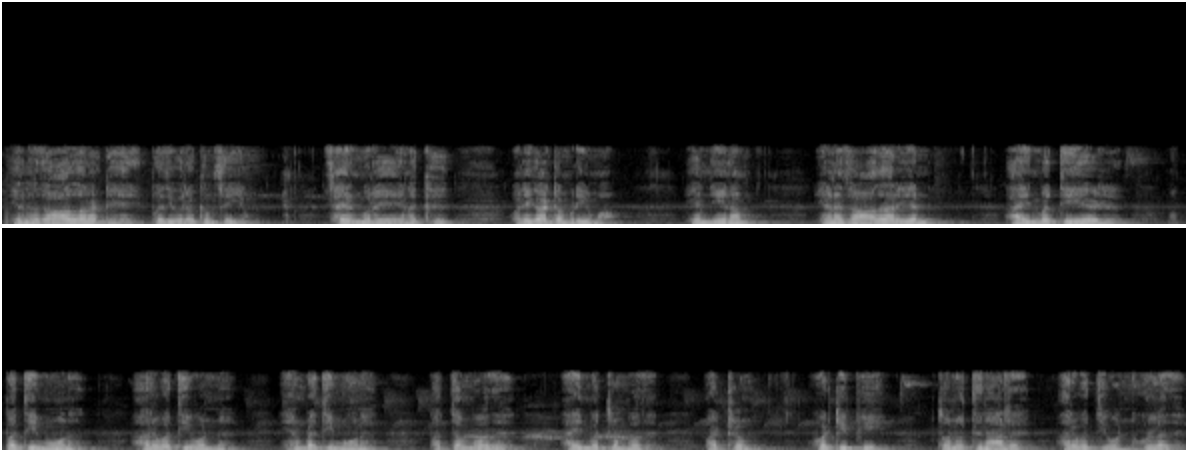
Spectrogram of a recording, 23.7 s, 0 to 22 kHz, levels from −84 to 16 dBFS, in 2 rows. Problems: background sounds at intervals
